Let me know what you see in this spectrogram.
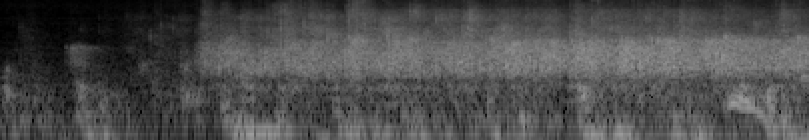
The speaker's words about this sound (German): Applaus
